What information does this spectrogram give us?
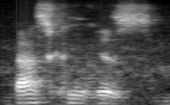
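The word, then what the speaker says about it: Las Cruces: Las Crucis.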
